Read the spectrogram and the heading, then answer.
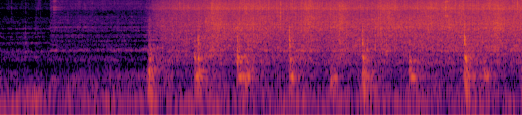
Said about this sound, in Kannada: ಇದು ಕೂಡ ಸ್ವಲ್ಪ ಹಸಿ ವಾಸನೆ ಹೋಗೋ ತನಕ ಒಂದು ನಿಮಿಷ ಇದನ್ನು ಫ್ರೈ ಮಾಡ್ಕೊಳ್ಳೋಣ.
